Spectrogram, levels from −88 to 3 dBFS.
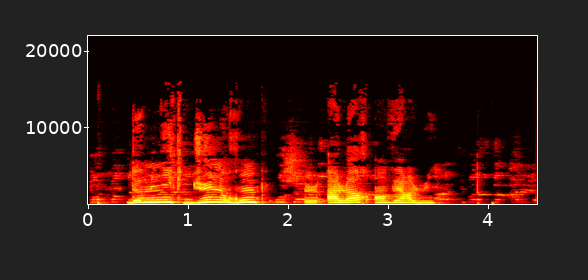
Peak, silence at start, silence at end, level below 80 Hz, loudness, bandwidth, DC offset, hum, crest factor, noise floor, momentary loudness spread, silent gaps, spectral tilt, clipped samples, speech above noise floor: -2 dBFS; 0.05 s; 0.35 s; -52 dBFS; -13 LUFS; 13.5 kHz; under 0.1%; none; 14 dB; -40 dBFS; 14 LU; none; -5 dB/octave; under 0.1%; 27 dB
